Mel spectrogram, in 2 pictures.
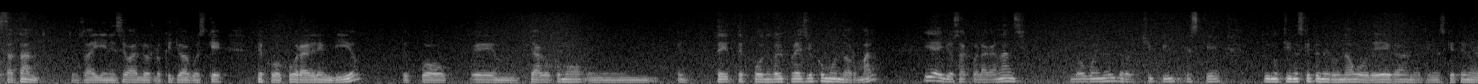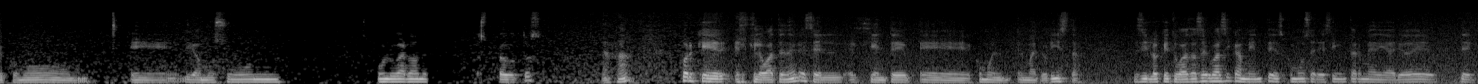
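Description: From 14.80 to 21.82 s the background drops and breaks up into twinkling specks. This is overdone noise removal, with bands near the room-noise estimate, about 18 dB below speech, pushed down along with quiet speech detail.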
